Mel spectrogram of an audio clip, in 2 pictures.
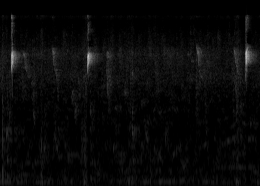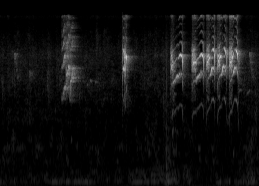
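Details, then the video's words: Little spiderhunter lure sound: spaced single high chirps every second or two, a harsh buzzy note, then a fast run of sharp down-slurred chirps at the end. "Suara Pancingan Burung SogokOntong"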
